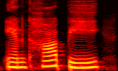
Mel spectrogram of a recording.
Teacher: copy 这个字可以做上扬跟强调，稍微一点点就好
